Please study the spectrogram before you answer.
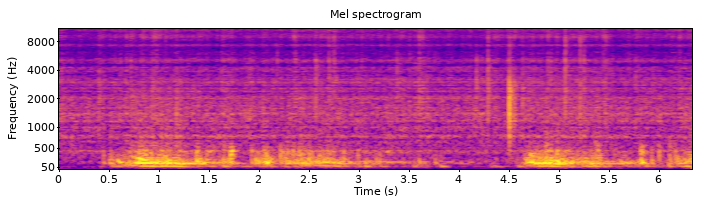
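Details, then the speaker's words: Severe pneumosclerosis (pulmonary fibrosis) on a 1964 USSR teaching record: low-pitched dry rhonchi across breaths with a few scattered moist crackles. "следующая запись иллюстрирует звуковую картину в лёгких при тяжелом пневмосклерозе выслушиваются низкие сухие хрипы и немногочисленные влажные"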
